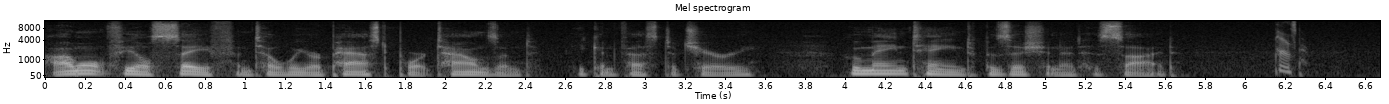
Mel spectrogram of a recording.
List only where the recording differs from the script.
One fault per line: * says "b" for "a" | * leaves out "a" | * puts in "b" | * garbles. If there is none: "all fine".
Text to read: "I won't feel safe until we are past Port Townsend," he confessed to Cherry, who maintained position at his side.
all fine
